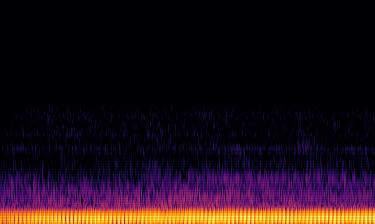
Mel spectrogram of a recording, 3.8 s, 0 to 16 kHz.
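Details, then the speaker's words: First start of a freshly swapped BMW M3 S54 engine, checking the self-done throttle wiring: a deep, steady rumble swells smoothly as the throttle opens and holds without stumbling; it works. Normal throttle response. "And just checking my wiring that I did on the throttle. Oh yeah, it works."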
